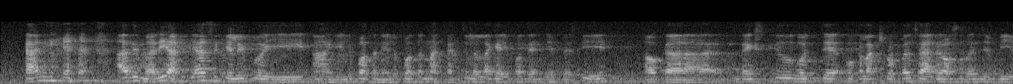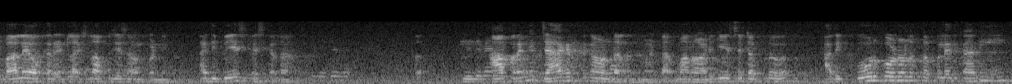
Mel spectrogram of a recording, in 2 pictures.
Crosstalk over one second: present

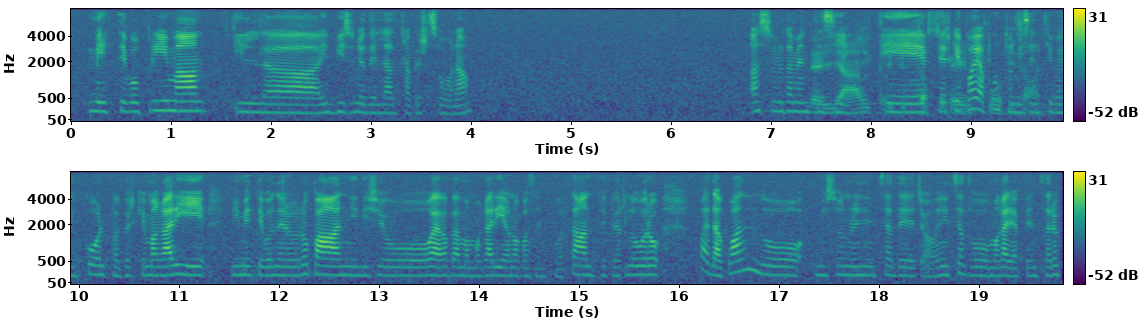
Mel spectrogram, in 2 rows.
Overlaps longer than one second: present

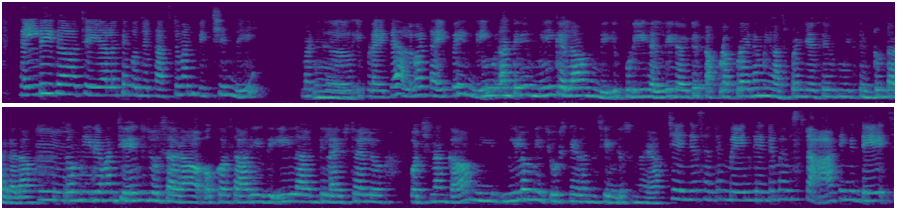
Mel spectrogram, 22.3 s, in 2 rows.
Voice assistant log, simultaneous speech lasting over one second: none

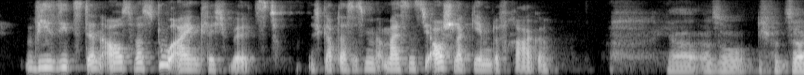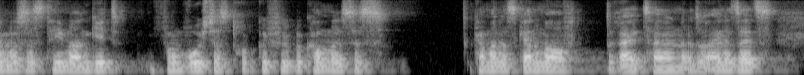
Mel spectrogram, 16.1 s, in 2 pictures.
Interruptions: none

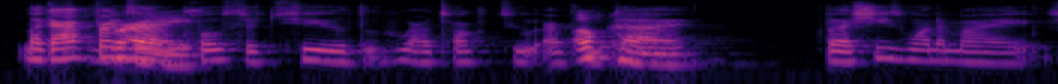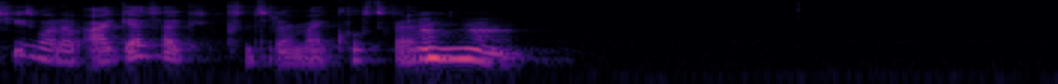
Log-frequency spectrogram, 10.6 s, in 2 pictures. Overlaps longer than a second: none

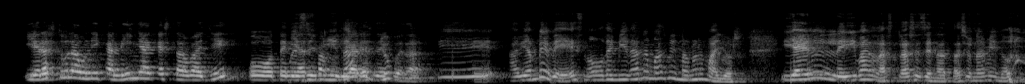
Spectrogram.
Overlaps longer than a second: present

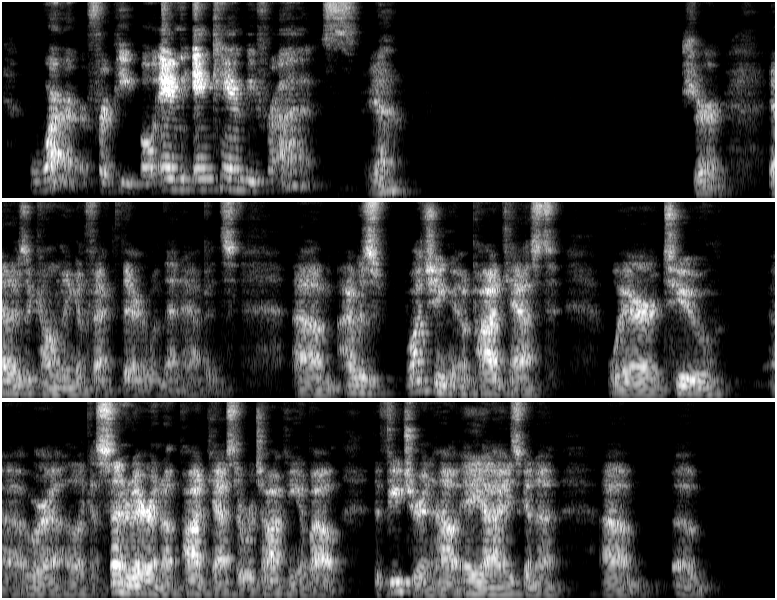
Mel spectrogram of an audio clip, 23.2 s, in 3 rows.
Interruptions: none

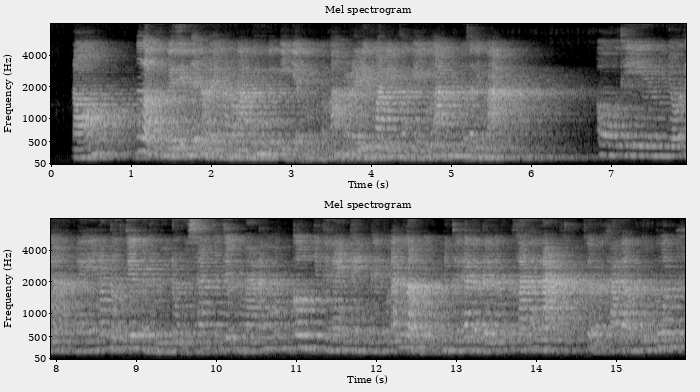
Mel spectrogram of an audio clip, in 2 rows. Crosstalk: none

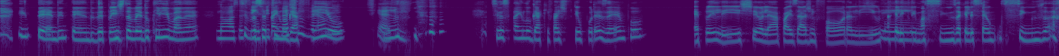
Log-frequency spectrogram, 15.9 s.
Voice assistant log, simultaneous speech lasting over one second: present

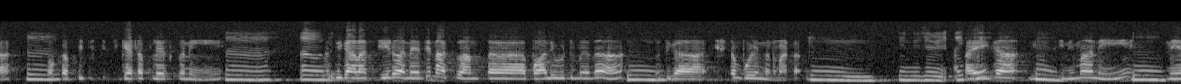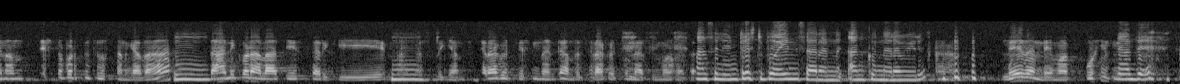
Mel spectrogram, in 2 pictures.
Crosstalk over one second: none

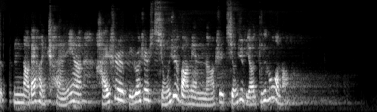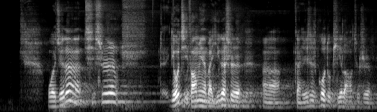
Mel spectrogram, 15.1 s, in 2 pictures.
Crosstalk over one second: none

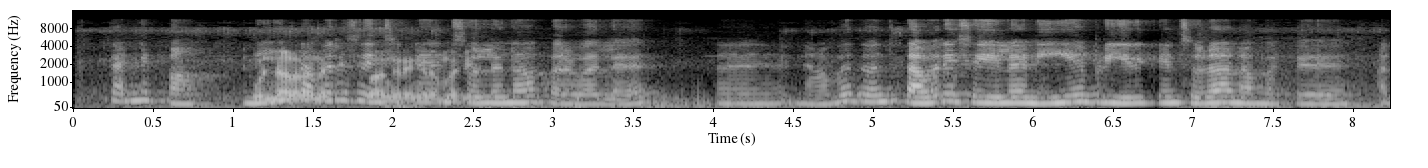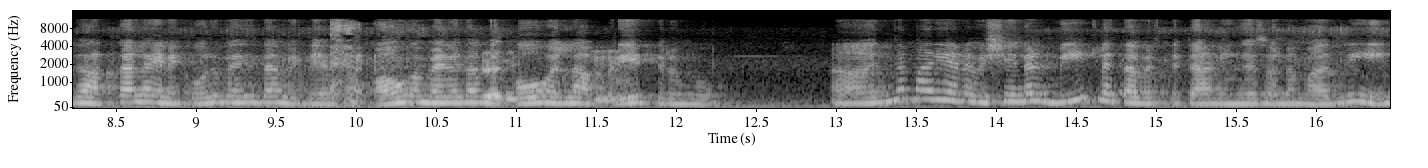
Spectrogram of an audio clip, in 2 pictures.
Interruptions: present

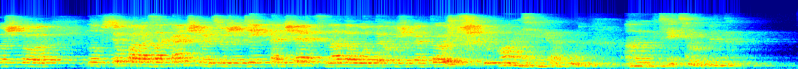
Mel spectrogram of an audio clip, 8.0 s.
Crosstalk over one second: none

